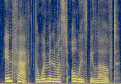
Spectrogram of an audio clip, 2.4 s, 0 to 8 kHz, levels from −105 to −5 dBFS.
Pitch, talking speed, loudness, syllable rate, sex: 220 Hz, 195 wpm, -16 LUFS, 5.1 syllables/s, female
